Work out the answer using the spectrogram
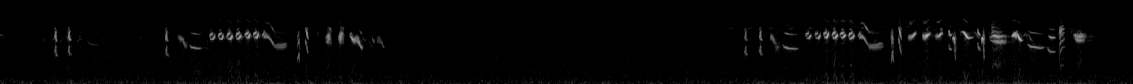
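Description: A finch gives two bursts of quick, high chirps and twittering notes, the first about two seconds long and the second about four, with a pause between.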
